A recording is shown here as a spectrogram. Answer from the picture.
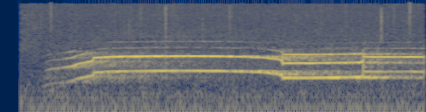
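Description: Wolves howling, a horror-intro sound effect. One long howl glides up, holds level and steps down slightly, and a second howl joins it near the end.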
